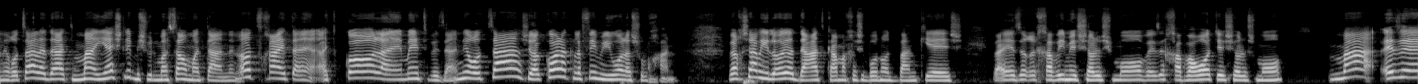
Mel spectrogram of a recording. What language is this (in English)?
Hebrew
